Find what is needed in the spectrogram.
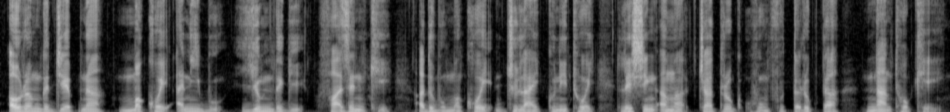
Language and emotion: Manipuri, neutral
